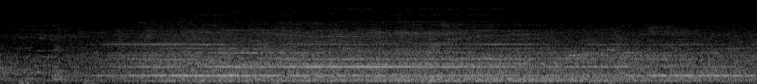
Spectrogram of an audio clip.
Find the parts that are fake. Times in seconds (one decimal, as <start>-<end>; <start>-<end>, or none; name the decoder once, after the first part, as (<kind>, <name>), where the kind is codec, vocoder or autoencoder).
6.1-6.7 (vocoder, BigVGAN v2)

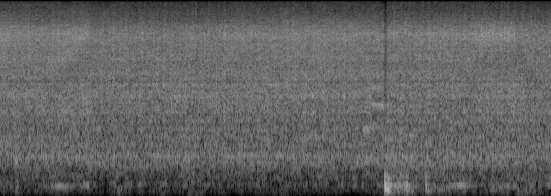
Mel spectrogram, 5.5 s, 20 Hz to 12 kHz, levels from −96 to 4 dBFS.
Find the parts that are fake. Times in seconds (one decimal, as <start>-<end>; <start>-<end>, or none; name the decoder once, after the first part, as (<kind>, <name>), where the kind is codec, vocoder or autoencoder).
0.0-1.1 (autoencoder, DAC-VAE); 2.3-3.9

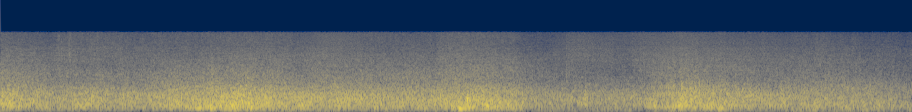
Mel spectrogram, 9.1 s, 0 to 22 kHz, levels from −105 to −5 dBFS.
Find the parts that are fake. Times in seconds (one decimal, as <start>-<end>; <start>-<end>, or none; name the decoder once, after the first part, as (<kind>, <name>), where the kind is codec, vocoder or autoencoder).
3.0-3.6 (codec, DAC); 5.4-8.0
